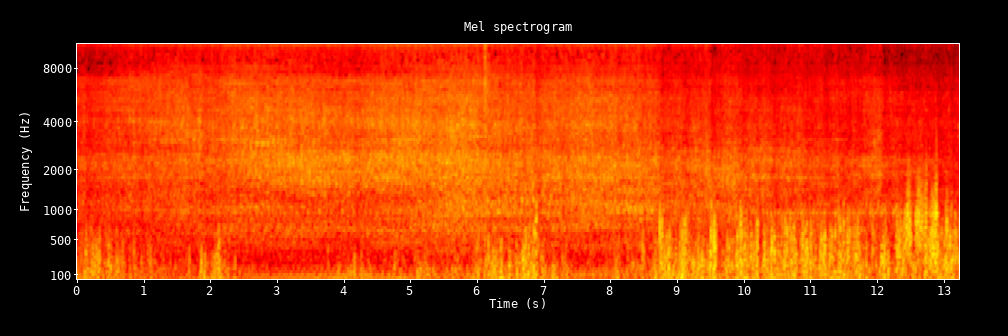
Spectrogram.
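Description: MAN TGS 18.400 truck's six-cylinder diesel engine idling steadily, with wind buffeting the microphone.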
